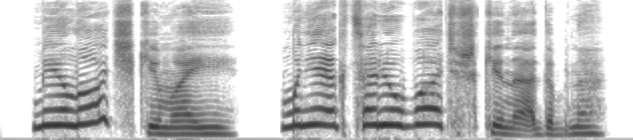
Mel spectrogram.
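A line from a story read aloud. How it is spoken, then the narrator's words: Ingratiating coo. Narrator (Russian): заискивающе проворковала я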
